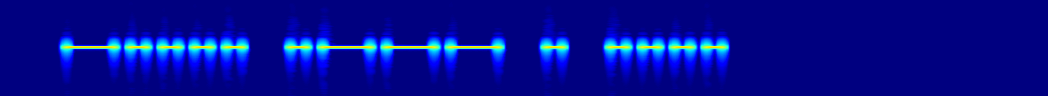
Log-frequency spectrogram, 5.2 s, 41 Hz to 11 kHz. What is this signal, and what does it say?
Morse code, heard as a keyed tone, about 15 wpm, 700 Hz. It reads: 6JEH
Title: Four Challenging Letter-Number Combinations 15wpm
